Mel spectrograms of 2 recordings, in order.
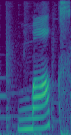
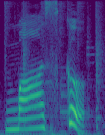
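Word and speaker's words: mask: मार्क्स नहीं होता, वो होता है जो हमें एग्ज़ाम के बाद मिलते हैं मार्क्स, लेकिन ये जो हम पहनते हैं इसको कहते हैं मास्क। क स नहीं, मास्क।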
